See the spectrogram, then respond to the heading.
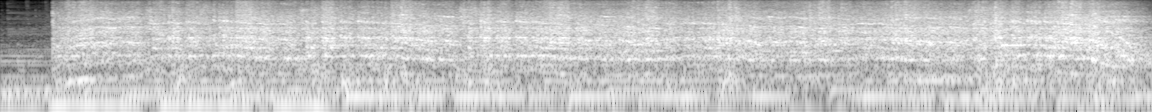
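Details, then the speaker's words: Custom hot rod with exotic dual carburetors, first start after reassembly: sluggish, uneven starter churning, engine cranks slowly and won't fire; starter sounds funny; slow cranking, no start. "Oh, it wants to. That was something. Yeah, it's cranking kind of slow. The starter sounds funny. It's not breathing life."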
